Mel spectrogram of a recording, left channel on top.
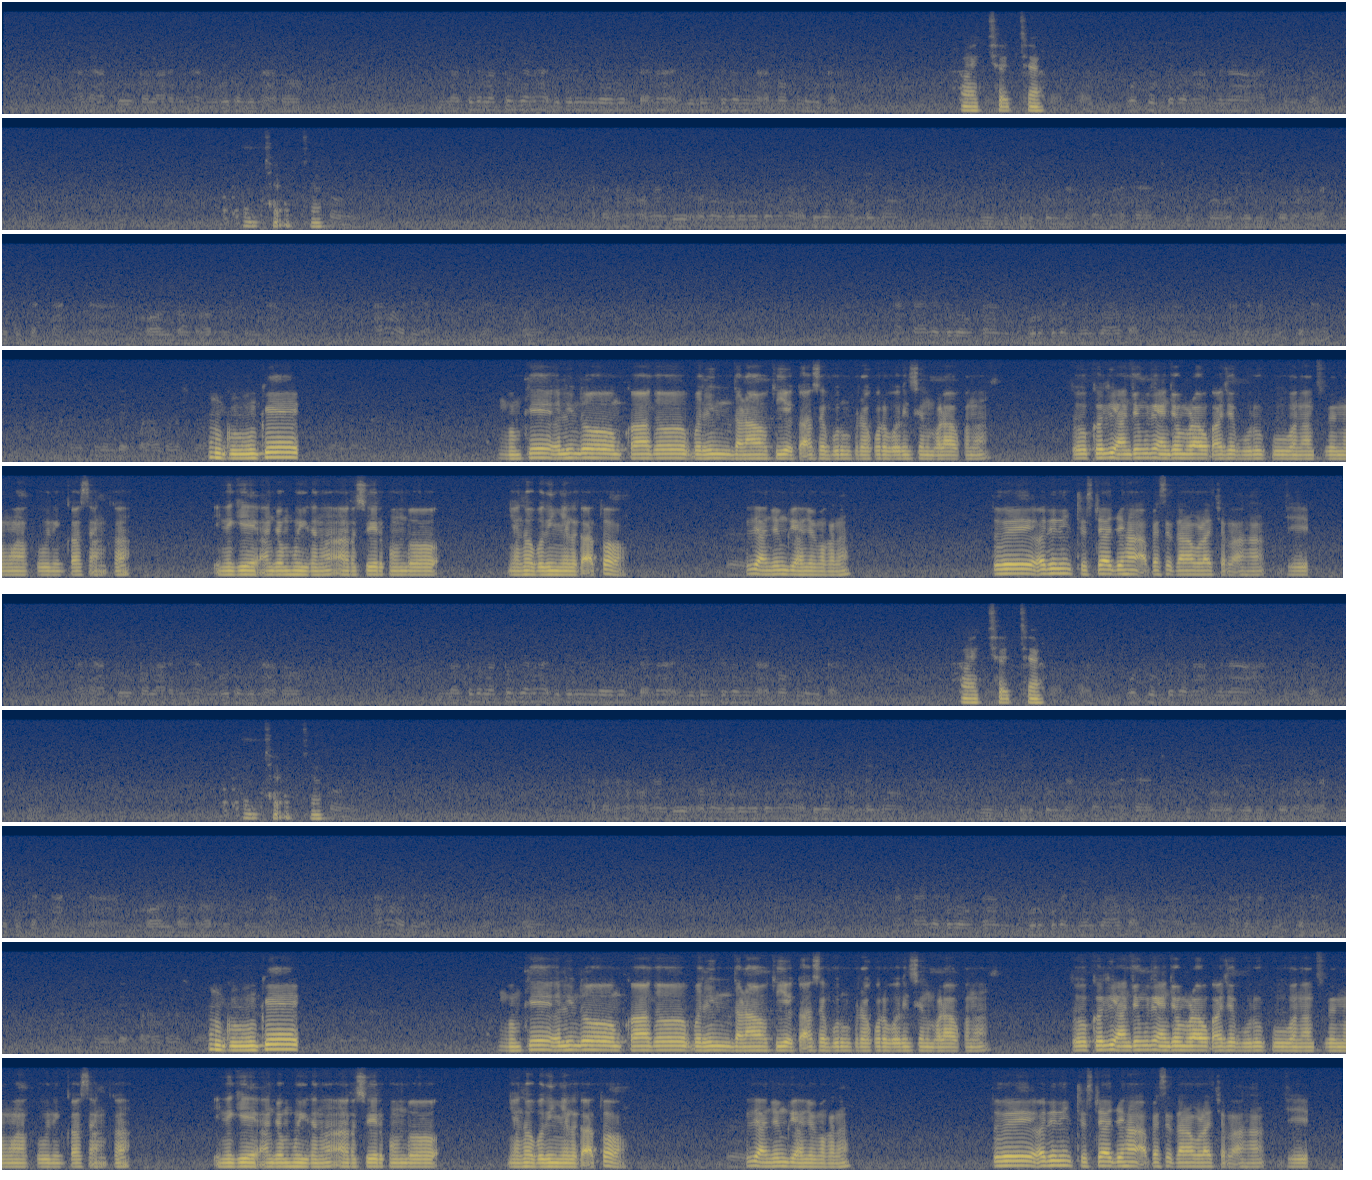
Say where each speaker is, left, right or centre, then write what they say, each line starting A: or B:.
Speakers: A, on the right (about 75°); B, on the right (about 55°).
A: ᱟᱞᱮ ᱟᱛᱳ ᱴᱚᱞᱟ ᱨᱮᱜᱮ ᱱᱟᱦᱟᱜ ᱵᱩᱨᱩ ᱫᱚ ᱢᱮᱱᱟᱜ ᱟᱫᱚ ᱞᱟᱹᱴᱩ ᱫᱚ ᱞᱟᱹᱴᱩ ᱞᱟᱹᱴᱩ ᱜᱮᱭᱟ ᱱᱟᱦᱟᱜ ᱡᱩᱫᱤ ᱞᱤᱧ ᱞᱟᱹᱭ ᱟᱵᱮᱱ ᱠᱷᱟᱡ ᱱᱟᱦᱟᱜ ᱡᱤᱞᱤᱝ ᱛᱮᱫᱚ ᱢᱮᱱᱟᱜᱼᱟ ᱱᱚ ᱠᱤᱞᱳᱢᱤᱴᱟᱨ ᱾ ᱦᱳᱭ
B: ᱟᱪᱪᱷᱟ
A: ᱥᱮ
B: ᱟᱪᱪᱷᱟ
A: ᱟᱨ ᱟᱨ ᱩᱥᱩᱞ ᱛᱮᱫᱚ ᱱᱟᱦᱟᱜ ᱢᱮᱱᱟᱜᱼᱟ ᱟᱴᱥᱚ ᱢᱤᱴᱟᱨ ᱦᱮᱸ ᱾
B: ᱟᱪᱪᱷᱟ ᱟᱪᱪᱷᱟ ᱾
A: ᱦᱳᱭ ᱟᱫᱚ ᱱᱟᱦᱟᱜ ᱚᱱᱟ ᱵᱤᱨ ᱚᱱᱟ ᱵᱩᱨᱩ ᱨᱮᱫᱚ ᱱᱟᱦᱟᱜ ᱟᱹᱰᱤᱜᱟᱱ ᱚᱸᱰᱮ ᱜᱮ ᱡᱤᱵᱽᱼᱡᱤᱭᱟᱹᱞᱤ ᱠᱚ ᱢᱮᱱᱟᱜ ᱠᱚᱣᱟ ᱱᱟᱦᱟᱜ ᱪᱮᱬᱮ ᱪᱤᱯᱲᱩᱫ ᱠᱚ ᱫᱷᱤᱨᱤ ᱠᱚ ᱱᱟᱦᱟᱜ ᱞᱟᱹᱴᱩ ᱞᱟᱹᱴᱩ ᱪᱟᱴᱟᱱ ᱢᱮᱱᱟᱜᱼᱟ ᱾ ᱠᱚᱞ ᱫᱷᱚᱫᱚᱨ ᱠᱚ ᱢᱮᱱᱟᱜᱼᱟ ᱟᱨᱦᱚᱸ ᱟᱹᱰᱤ ᱜᱟᱱ ᱡᱤᱱᱤᱥ ᱢᱮᱱᱟᱜᱼᱟ ᱦᱳᱭ ᱾ ᱟᱨ ᱛᱟᱦᱚᱞᱮ ᱛᱚᱵᱮ ᱚᱱᱠᱟᱱ ᱵᱩᱨᱩ ᱠᱚᱵᱮᱱ ᱧᱮᱞ ᱵᱟᱲᱟ ᱟᱠᱟᱫᱼᱟ ᱥᱮ ᱵᱟᱝ ᱟᱵᱮᱱ ᱟᱵᱮᱱᱟᱜ ᱢᱤᱫ ᱛᱮᱱᱟᱜ ᱢᱟᱱᱮ ᱥᱮᱵᱮᱱ ᱫᱮᱡ ᱵᱟᱲᱟᱣ ᱟᱠᱟᱱᱟ ᱥᱮ ᱵᱟᱝ ᱵᱩᱨᱩ
B: ᱜᱚᱝᱠᱮ
A: ᱠᱚ ᱨᱮ ᱚᱱᱠᱟᱱ ᱡᱟᱭᱜᱟ ᱡᱟᱦᱟᱸ ᱫᱚ
B: ᱜᱚᱝᱠᱮ ᱟᱹᱞᱤᱧ ᱫᱚ ᱚᱱᱠᱟ ᱫᱚ ᱵᱟᱹᱞᱤᱧ ᱫᱟᱲᱟ ᱛᱤᱭᱚᱜ ᱟᱠᱟᱫᱼᱟ ᱥᱮ ᱵᱩᱨᱩ <inaudible> ᱠᱚᱨᱮ ᱵᱟᱹᱞᱤᱧ ᱥᱮᱱ ᱵᱟᱲᱟ ᱟᱠᱟᱱᱟ ᱾ ᱛᱚ
A: ᱦᱮᱸ
B: ᱠᱷᱟᱹᱞᱤ ᱟᱸᱡᱚᱢ ᱞᱤᱧ ᱟᱸᱡᱚᱢ ᱵᱟᱲᱟ ᱠᱟᱜᱼᱟ ᱡᱮ ᱵᱩᱨᱩ ᱠᱚ ᱱᱚᱣᱟ ᱠᱚ ᱱᱤᱝᱠᱟ ᱥᱮ ᱦᱟᱝᱠᱟ ᱾ ᱤᱱᱟᱹᱜᱮ ᱟᱸᱡᱚᱢ ᱦᱩᱭ ᱟᱠᱟᱱᱟ ᱟᱨ ᱥᱮᱨᱚᱠᱚᱢ ᱫᱚ ᱧᱮᱞ ᱦᱚᱸ ᱵᱟᱹᱞᱤᱧ ᱧᱮᱞ ᱟᱠᱟᱫᱼᱟ ᱛᱚ ᱾
A: ᱦᱮᱸ ᱦᱮᱸ
B: ᱟᱸᱡᱚᱢ ᱜᱮ ᱟᱸᱡᱚᱢ ᱟᱠᱟᱱᱟ ᱾ ᱛᱚᱵᱮ ᱟᱹᱞᱤᱧ ᱞᱤᱧ ᱪᱮᱥᱴᱟᱭᱟ ᱡᱮ ᱦᱟᱸᱜ ᱟᱯᱮ ᱥᱮᱫ ᱫᱟᱲᱟ ᱵᱟᱲᱟᱭ ᱪᱟᱞᱟᱜᱼᱟ ᱦᱟᱸᱜ ᱡᱮ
